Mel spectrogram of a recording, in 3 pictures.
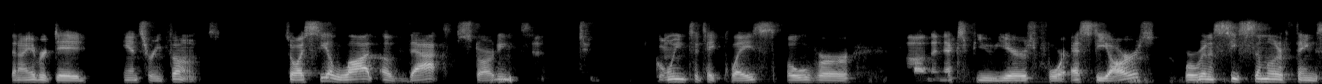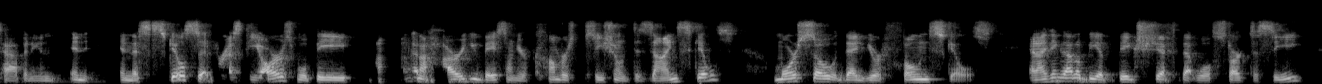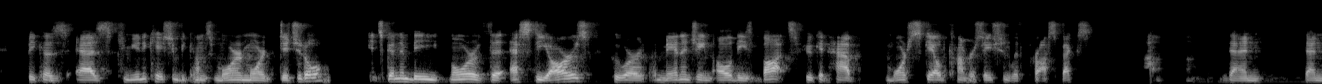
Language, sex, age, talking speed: English, male, 30-49, 155 wpm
